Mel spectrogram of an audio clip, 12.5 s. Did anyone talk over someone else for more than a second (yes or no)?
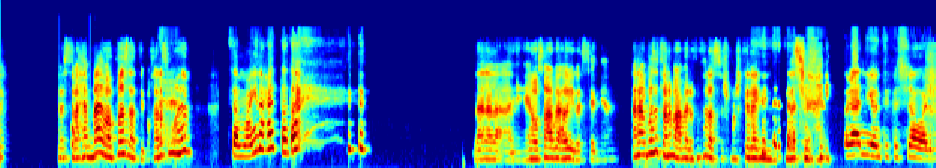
no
